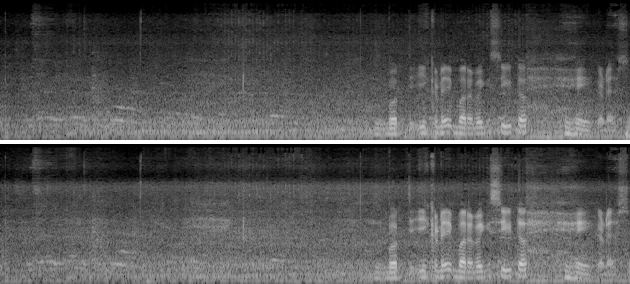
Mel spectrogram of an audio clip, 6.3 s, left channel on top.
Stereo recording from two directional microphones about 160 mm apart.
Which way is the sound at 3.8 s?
5° left (ahead or behind).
